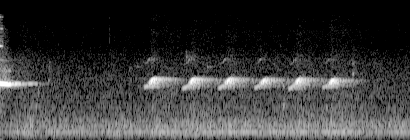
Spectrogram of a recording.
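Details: Indoor male cockatiel learning the Andy Griffith song: one long whistle, a pause, then six short, evenly repeated chirpy whistled notes at the same pitch, with a low background hum.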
